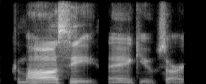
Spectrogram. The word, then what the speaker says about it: Kamasi: By the way, his uh name is uh pronounced Kamasi Washington. Kamasi.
